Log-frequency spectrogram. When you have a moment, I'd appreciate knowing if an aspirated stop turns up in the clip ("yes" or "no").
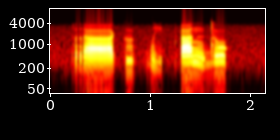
no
